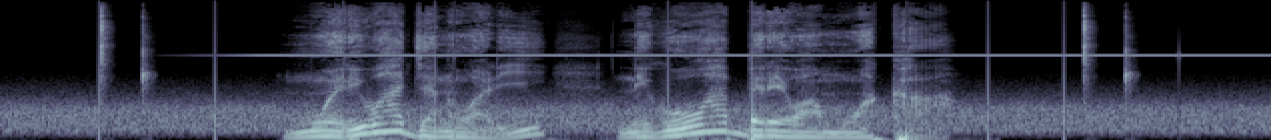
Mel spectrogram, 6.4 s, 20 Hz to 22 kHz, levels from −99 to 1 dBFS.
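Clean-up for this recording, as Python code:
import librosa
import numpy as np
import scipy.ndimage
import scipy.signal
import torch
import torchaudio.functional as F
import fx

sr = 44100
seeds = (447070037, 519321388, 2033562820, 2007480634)

y = fx.fix_declick_ar(x, sr, threshold=10.0)
y = fx.notch(y, sr, hz=5100.0, q=30.0)
y = fx.fix_interpolate(y, sr, at_s=(1.71, 2.26, 3.74, 4.52, 5.88), length_ms=9.7)
y = fx.noise_reduce(y, sr, print_start_s=0.0, print_end_s=0.5, reduce_db=30.0)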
